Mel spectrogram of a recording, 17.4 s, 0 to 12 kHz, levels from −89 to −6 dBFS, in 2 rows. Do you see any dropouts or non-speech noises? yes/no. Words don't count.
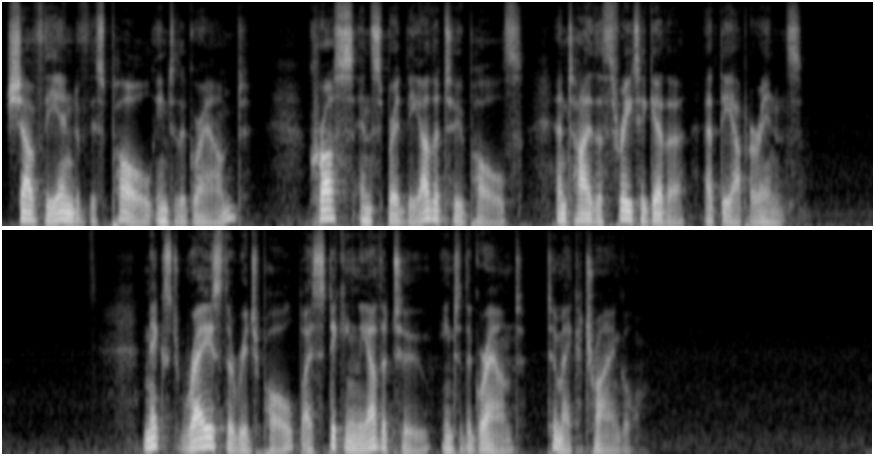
no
